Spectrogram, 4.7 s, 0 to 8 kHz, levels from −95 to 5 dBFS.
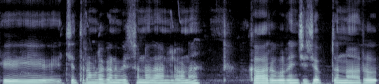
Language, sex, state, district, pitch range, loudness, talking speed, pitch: Telugu, male, Andhra Pradesh, Sri Satya Sai, 95-105 Hz, -20 LUFS, 100 wpm, 100 Hz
